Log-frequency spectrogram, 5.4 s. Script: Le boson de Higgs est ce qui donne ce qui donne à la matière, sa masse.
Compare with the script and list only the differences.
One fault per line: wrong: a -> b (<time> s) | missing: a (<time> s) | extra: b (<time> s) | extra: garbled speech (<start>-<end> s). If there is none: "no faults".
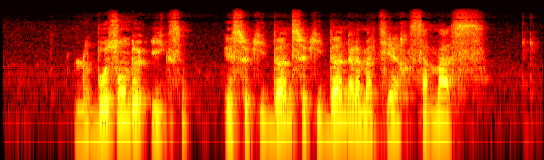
no faults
